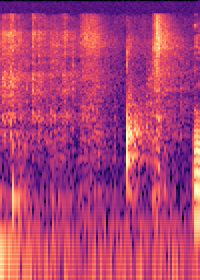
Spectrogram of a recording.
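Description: Near silence: room tone, with one faint tap a little past halfway.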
